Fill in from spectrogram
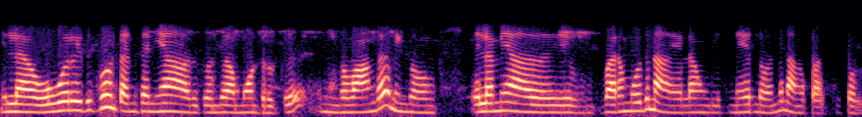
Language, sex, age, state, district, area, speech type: Tamil, female, 18-30, Tamil Nadu, Dharmapuri, rural, conversation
